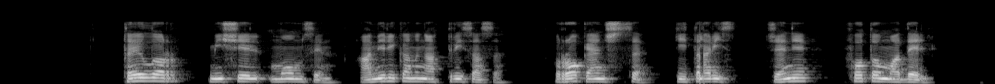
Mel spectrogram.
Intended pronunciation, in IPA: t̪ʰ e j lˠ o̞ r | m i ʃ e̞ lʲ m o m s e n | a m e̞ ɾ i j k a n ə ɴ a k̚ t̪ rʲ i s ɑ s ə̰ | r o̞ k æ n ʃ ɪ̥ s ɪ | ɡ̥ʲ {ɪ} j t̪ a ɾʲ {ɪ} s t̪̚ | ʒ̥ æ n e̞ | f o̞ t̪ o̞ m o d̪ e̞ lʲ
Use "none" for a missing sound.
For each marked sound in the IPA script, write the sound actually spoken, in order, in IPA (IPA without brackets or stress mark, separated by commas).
i, i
